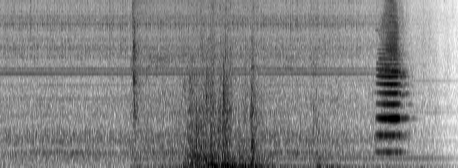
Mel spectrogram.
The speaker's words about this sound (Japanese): あ、ちょうど電車が到着しましたよ。はい、そのまま乗りましょう。あれ？何名か向こうの方でお客さんたちが乗ってます。この電車、一車両のみのワンマン電車ですね。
